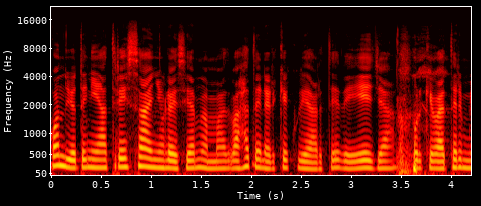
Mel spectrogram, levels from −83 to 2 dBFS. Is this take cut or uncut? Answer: uncut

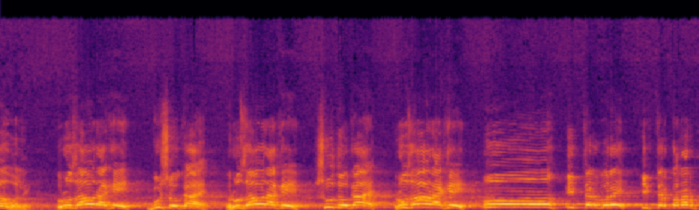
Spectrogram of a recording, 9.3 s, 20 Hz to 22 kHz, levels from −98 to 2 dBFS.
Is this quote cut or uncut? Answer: uncut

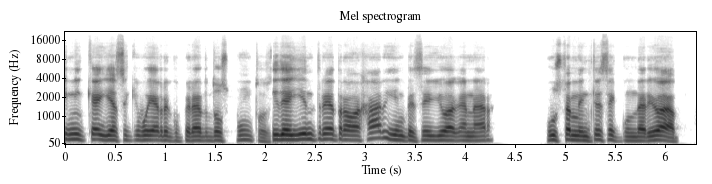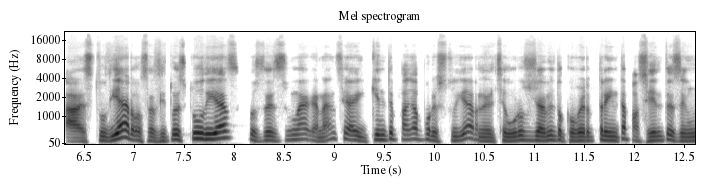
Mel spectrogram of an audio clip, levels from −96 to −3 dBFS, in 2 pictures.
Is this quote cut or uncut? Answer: cut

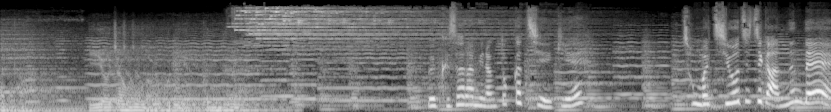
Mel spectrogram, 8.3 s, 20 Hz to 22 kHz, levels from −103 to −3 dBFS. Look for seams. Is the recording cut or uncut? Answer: uncut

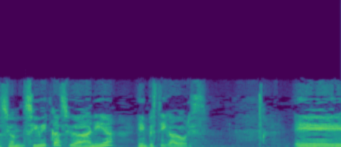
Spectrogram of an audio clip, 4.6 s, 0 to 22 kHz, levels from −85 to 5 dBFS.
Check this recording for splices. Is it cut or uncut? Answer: uncut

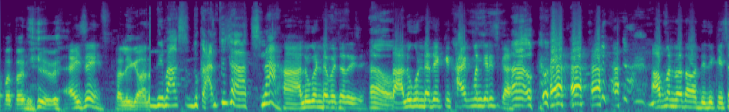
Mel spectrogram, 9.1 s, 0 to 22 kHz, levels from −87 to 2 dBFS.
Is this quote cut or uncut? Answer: cut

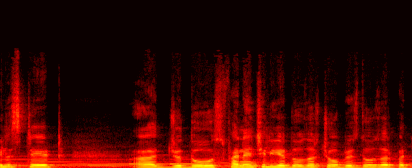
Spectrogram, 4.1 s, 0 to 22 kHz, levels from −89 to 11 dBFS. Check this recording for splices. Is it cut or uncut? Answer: uncut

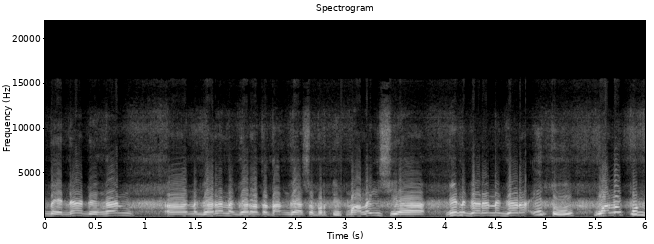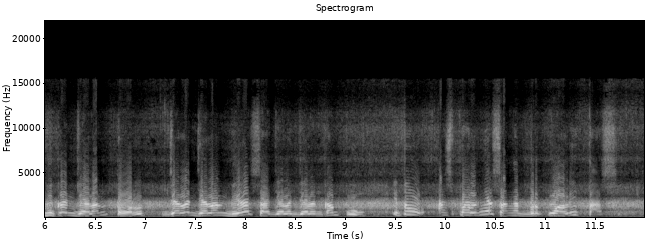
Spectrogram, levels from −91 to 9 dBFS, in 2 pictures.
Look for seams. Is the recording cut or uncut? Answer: cut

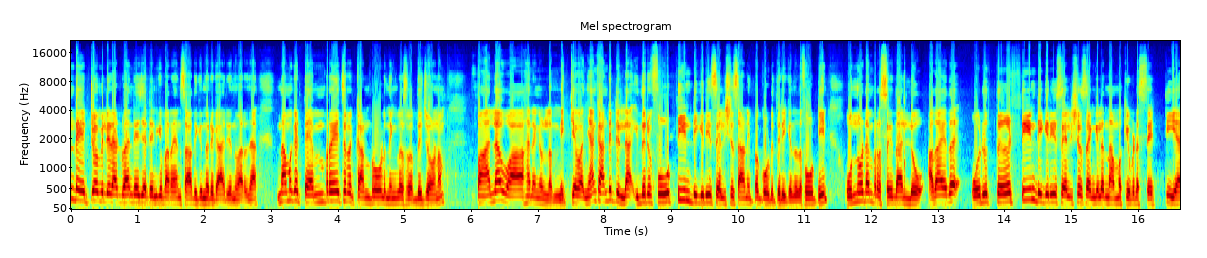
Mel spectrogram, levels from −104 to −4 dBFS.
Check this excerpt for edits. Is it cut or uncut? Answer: uncut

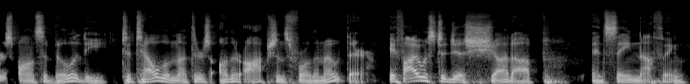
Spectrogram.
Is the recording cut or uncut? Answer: cut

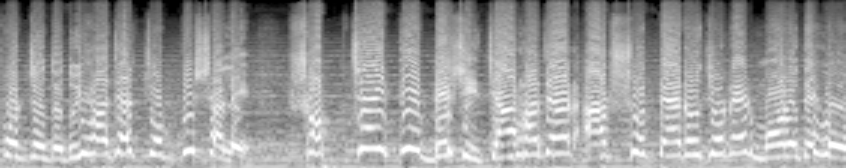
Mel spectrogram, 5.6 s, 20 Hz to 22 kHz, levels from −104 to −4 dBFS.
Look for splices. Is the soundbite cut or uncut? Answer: uncut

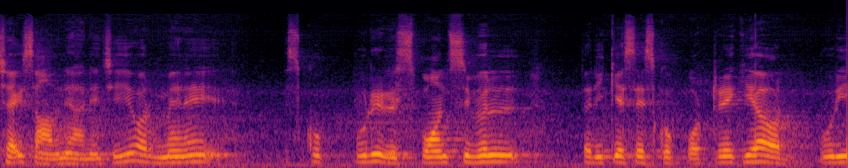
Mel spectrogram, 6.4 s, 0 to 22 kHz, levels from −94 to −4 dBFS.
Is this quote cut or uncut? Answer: uncut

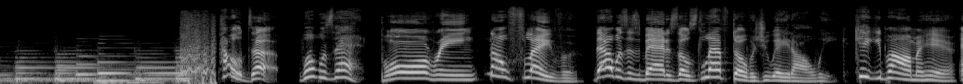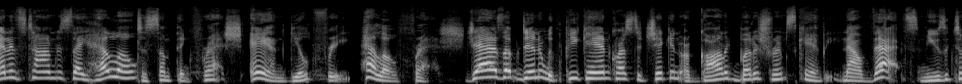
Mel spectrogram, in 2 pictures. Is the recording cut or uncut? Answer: uncut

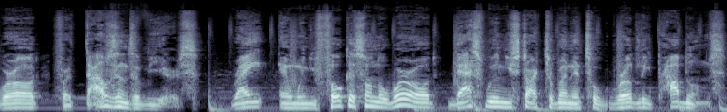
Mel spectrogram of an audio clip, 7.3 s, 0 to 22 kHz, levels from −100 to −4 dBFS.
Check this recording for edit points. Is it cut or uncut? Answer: uncut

